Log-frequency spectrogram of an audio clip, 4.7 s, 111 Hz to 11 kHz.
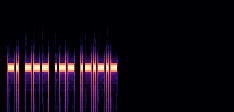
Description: Morse code, heard as a keyed tone, about 28 wpm, 700 Hz. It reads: NOW.
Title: 4x Word-Spacing - Sentences from Top 500 Words - 28wpm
